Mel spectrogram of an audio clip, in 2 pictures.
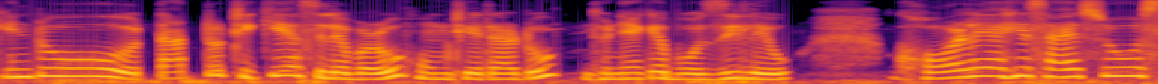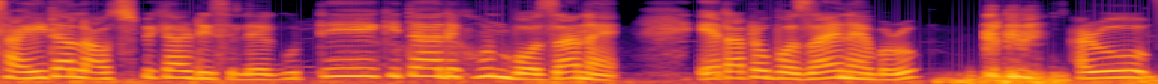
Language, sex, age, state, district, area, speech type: Assamese, female, 30-45, Assam, Dibrugarh, rural, spontaneous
